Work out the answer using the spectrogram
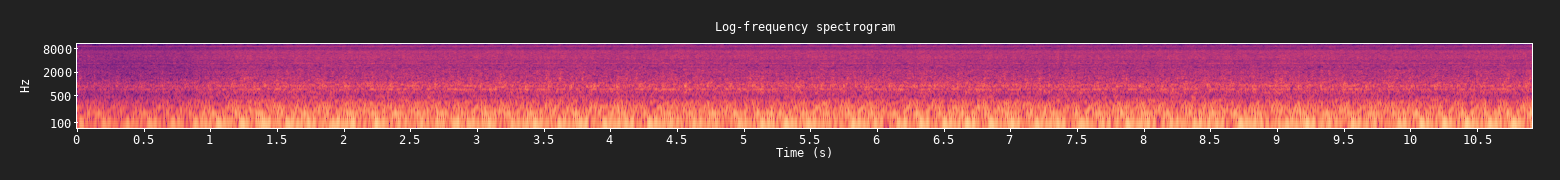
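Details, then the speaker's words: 2005 Dodge 1500 pickup, 4.7L V8, after head gasket repair (previously misfiring, white smoke, gasoline-smelling coolant), no check engine lights, combustion leak test clear: steady, even low rumble with no ticks, knocks or misses; normal idle. "Alright, y'all, we got this thing running. We got no check engine lights."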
